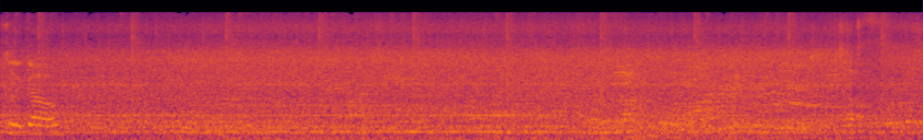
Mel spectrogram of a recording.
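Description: Water bubbles and fizzes steadily.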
